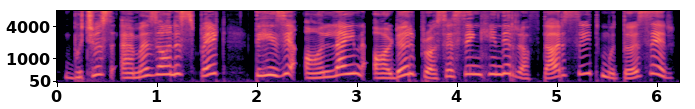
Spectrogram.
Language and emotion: Kashmiri, surprised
